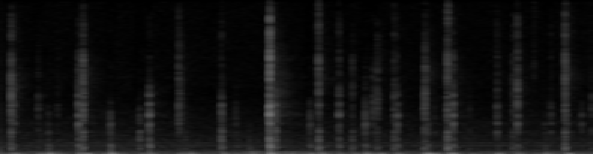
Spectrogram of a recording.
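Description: Long dark-red nails tap quickly on both sides of silver, hollow plastic headphone ear cups. The result is a rapid run of short, dry clicks with a low, hollow body and little ring.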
